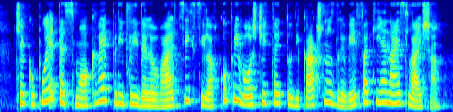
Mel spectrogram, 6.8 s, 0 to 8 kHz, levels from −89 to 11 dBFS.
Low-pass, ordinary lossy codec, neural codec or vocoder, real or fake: 7.2 kHz; none; vocoder, 22.05 kHz, 80 mel bands, HiFi-GAN; fake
